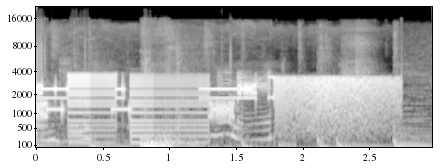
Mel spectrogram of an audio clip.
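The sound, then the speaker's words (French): A 56K dial-up modem handshake: steady dialing tones, warbling squeals and chirps, then a loud burst of hissing static that cuts off abruptly. Prominent, with no voices. “Je vais revenir sur les sites qui ont marqué notre adolescence au son de la douce mélodie d'un modem 56K.”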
